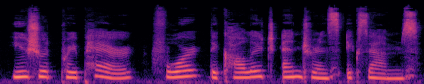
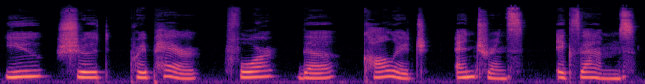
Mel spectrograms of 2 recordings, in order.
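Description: First: Said in the usual way. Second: Very deliberate word-by-word reading; slow reading. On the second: Shown as a demonstration. Teacher modelling the exam sentence for learners, slowly. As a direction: leave a gap after each word, slowly. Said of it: "好，慢读一遍".

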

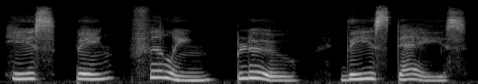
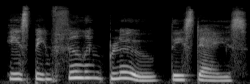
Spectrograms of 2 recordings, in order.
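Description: First: Very slow, word by word with pauses; drawn-out, measured model sentence; slow read-along. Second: Said in the usual way. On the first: Shown as a demonstration. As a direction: read it slowly for learners to repeat. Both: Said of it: "跟我慢读一遍".

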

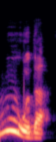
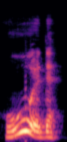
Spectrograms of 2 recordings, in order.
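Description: First: "would" with a tight oo, like Chinese 屋的; wrong-example "would", pure oo plus an added syllable; mispronounced "would". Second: "would" with a short, relaxed vowel after a rounded w; correct "would". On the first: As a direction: say "would" as a heavy "woo-de". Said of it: "不要读would". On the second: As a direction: draw out "would" with a lax, central vowel. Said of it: "注意，would同样不要读would". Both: Shown as a demonstration.

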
